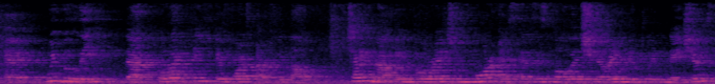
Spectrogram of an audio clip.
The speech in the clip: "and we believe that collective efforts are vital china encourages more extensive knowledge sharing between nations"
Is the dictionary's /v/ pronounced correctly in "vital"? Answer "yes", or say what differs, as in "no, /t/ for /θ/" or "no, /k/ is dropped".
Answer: no, /f/ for /v/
